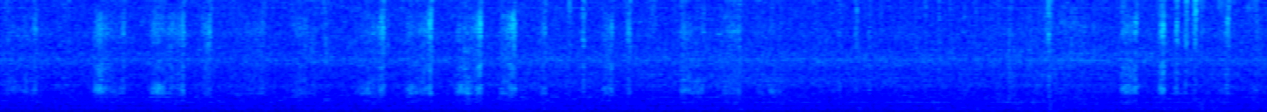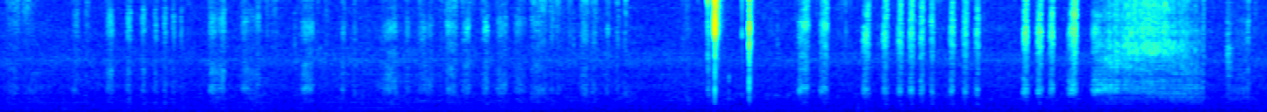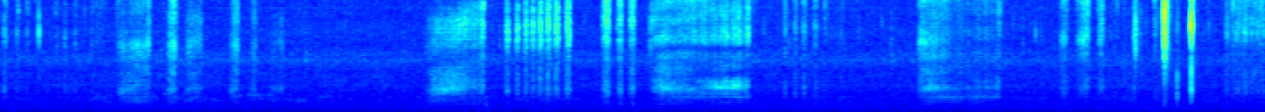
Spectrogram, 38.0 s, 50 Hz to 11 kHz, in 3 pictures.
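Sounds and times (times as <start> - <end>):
marker scratching on paper: 0.1 - 7.8, 20.7 - 28.2, 29.6 - 33.6, 34.6 - 35.4.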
